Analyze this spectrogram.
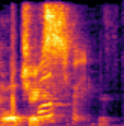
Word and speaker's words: Qualtrics: Yeah, Qualtrics.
